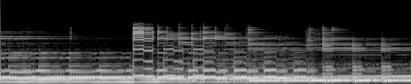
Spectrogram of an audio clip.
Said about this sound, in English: What you can do as well is put a spring reverb in with it. Mm. Now you've got a spring reverb as well.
